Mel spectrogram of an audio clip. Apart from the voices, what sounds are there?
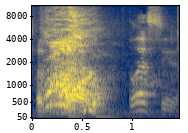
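sneeze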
